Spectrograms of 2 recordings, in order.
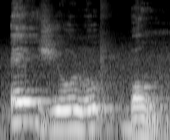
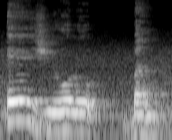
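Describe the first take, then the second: First: The final syllable has an 'o' vowel. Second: The final syllable has an 'a' vowel. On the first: "tem uma pronúncia que é Egiolobon" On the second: "nós temos o Odu Egioloban"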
